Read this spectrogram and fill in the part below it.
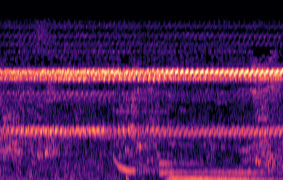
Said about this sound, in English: The alarm stopped ringing.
